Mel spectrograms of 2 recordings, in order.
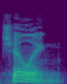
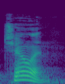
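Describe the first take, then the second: First: The word ends with a full ng sound. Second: The word ends with a plain n sound. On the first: It is the standard, careful form. "like I taught N G before" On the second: It is casual, informal speech. "I'm not pronouncing the N G on the end of chillin'"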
